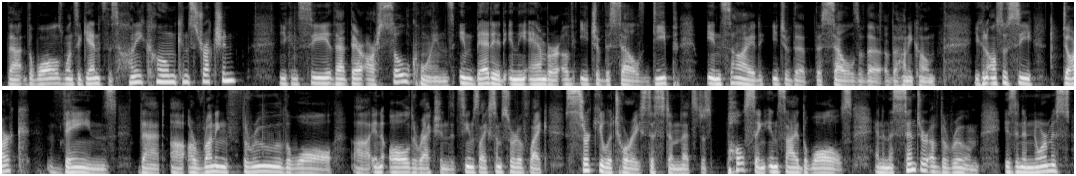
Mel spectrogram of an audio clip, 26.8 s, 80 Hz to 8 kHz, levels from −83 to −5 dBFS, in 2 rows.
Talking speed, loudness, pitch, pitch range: 180 wpm, -19 LUFS, 125 Hz, 110-140 Hz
